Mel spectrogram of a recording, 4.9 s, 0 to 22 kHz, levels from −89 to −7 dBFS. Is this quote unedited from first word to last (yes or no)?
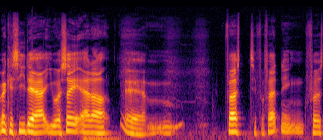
no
